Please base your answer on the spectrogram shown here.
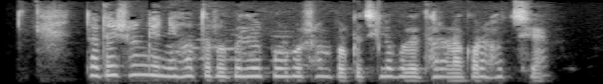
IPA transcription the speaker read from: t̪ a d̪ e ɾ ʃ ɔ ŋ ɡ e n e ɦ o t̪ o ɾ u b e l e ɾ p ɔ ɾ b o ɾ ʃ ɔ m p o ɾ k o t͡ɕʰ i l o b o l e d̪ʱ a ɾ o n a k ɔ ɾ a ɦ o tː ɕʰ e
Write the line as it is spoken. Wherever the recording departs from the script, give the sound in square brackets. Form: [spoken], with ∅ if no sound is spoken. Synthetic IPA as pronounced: t̪ a d̪ e ɾ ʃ ɔ ŋ ɡ e n [i] ɦ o t̪ o ɾ u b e l e ɾ p [u] ɾ b o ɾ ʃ ɔ m p o ɾ k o t͡ɕʰ i l o b o l e d̪ʱ a ɾ o n a k ɔ ɾ a ɦ o tː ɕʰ e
